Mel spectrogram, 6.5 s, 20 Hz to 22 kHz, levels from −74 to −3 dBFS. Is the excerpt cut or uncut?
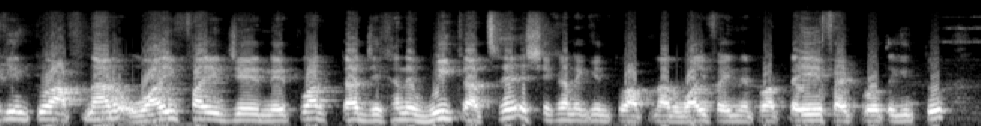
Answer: uncut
